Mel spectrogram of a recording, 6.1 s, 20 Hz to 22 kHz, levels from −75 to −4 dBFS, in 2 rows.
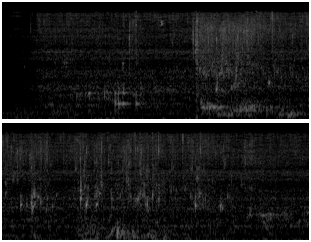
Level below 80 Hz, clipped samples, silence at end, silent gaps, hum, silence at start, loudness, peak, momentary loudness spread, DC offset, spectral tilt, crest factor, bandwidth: -74 dBFS; under 0.1%; 0 s; none; none; 0.05 s; -43 LUFS; -22 dBFS; 8 LU; under 0.1%; 0 dB/octave; 26 dB; 17 kHz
